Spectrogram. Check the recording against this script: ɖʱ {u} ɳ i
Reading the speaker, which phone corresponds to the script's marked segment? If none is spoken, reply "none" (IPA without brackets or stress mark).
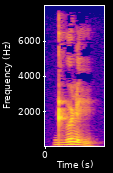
ɯ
